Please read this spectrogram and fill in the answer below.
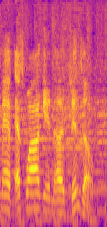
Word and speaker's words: Genzo: So, right beside me, I have Esquog and Genzo. Gotta put that soft G on it.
